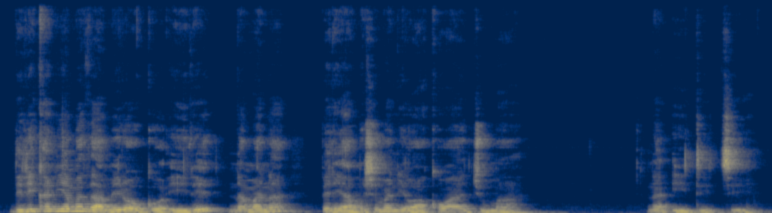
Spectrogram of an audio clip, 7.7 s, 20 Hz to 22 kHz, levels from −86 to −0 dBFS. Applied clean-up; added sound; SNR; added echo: none; none; none; reverberation time 0.4 s.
